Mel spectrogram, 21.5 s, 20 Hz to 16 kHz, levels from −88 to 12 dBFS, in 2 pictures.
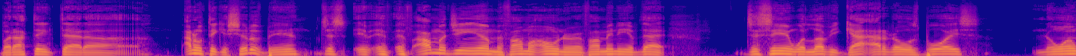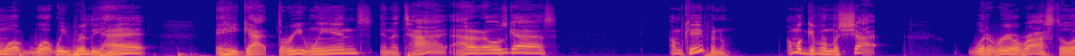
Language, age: English, 20-39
